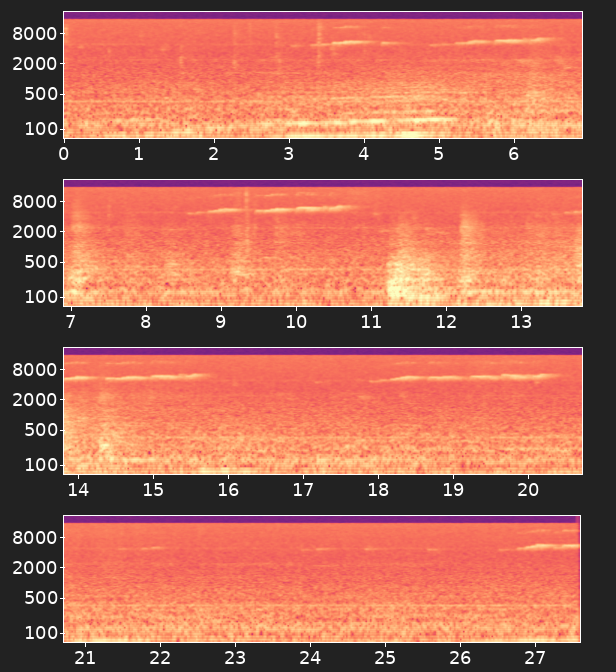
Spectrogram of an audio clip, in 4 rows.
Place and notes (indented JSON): {
  "title": "Ibagué, Tolima, Colombia - Bat?",
  "date": "2013-09-03 04:11:00",
  "description": "bat y a room",
  "latitude": "4.43",
  "longitude": "-75.22",
  "altitude": "1162",
  "timezone": "America/Bogota"
}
